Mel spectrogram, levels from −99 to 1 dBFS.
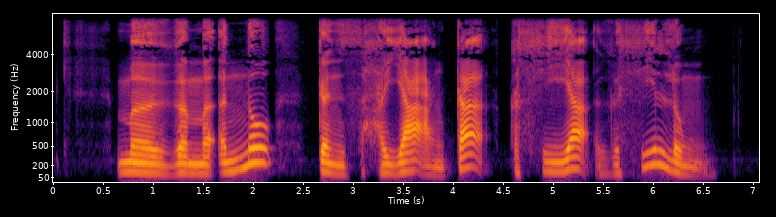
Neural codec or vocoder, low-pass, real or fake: none; 7.2 kHz; real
